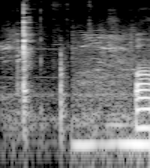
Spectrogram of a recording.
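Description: Cutlery clinking against a dinner plate, a few sharp clinks with one loudest near the start. A little under a second in, a low steady hum starts abruptly and carries on.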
